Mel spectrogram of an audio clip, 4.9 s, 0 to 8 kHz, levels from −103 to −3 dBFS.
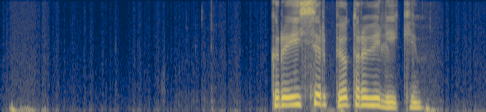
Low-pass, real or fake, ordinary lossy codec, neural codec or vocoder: none; real; none; none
